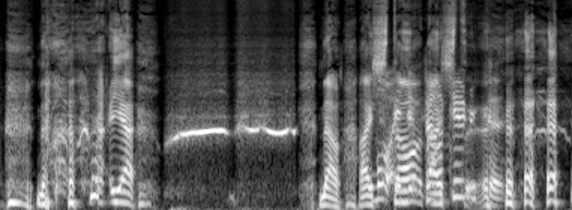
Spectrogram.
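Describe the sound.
A short, steady whistled note lasting about a second, clear and close, with people talking just before and after it.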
